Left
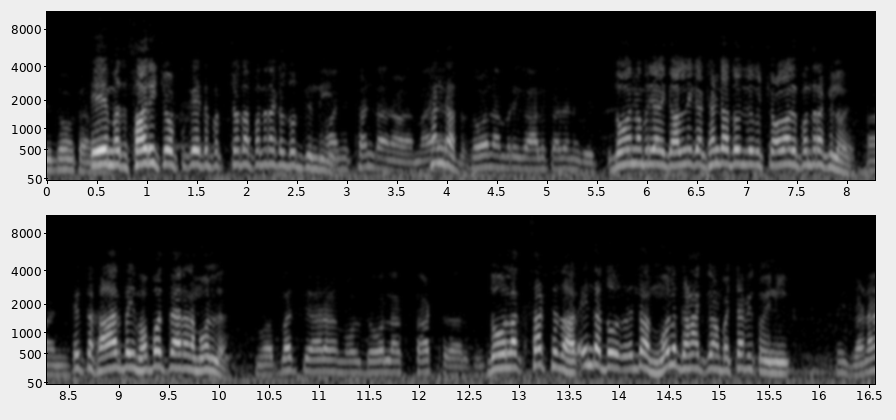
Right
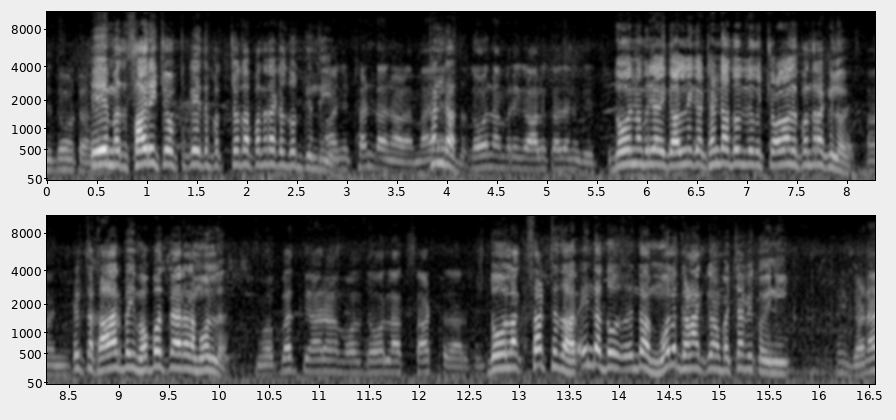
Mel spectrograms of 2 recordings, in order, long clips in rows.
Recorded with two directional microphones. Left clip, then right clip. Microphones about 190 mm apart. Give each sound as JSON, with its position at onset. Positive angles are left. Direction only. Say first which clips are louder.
{"t": 0.1, "sound": "speech", "louder": "right 5 dB", "side_deg": 30}
{"t": 5.7, "sound": "a man's voice", "louder": "right 10 dB", "side_deg": 50}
